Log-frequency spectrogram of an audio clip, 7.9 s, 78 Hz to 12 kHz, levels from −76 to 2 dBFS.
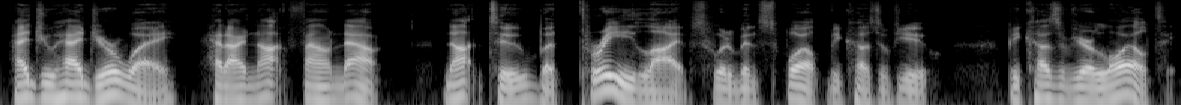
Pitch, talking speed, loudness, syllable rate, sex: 95 Hz, 190 wpm, -19 LUFS, 4.9 syllables/s, male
